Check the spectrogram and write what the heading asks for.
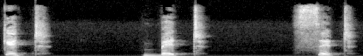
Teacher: it is the short sound vowel and unrounded or the quadricep the position of the tongue is front and the mouth is nearly closed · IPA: /kɪt/ /bɪt/ /sɪt/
